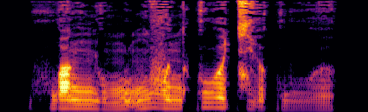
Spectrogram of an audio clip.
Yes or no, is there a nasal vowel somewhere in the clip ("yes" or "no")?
no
